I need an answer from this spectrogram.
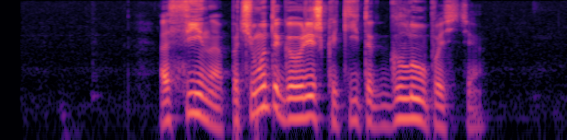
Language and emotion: Russian, angry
